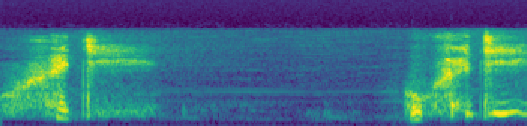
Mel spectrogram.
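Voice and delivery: shouting in a hushed whisper. He orders another man to go away, in a shouted whisper. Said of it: "крикнул он шепотом".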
